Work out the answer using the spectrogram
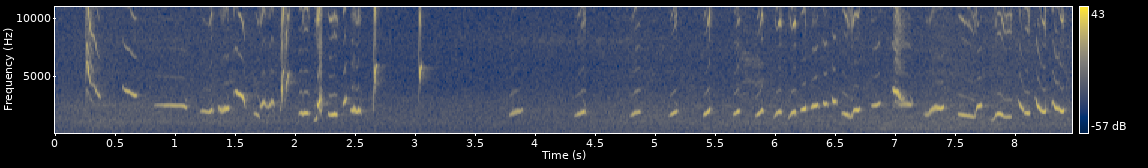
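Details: Vigorous song of an Indonesian white-rumped shama: sharp high opening notes and a short whistled phrase, a pause, then a steady series of clear whistles rising in pitch and quickening into rolling slurs.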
